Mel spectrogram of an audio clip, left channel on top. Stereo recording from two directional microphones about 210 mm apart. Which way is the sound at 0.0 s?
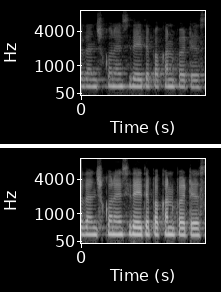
45° right (ahead or behind).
